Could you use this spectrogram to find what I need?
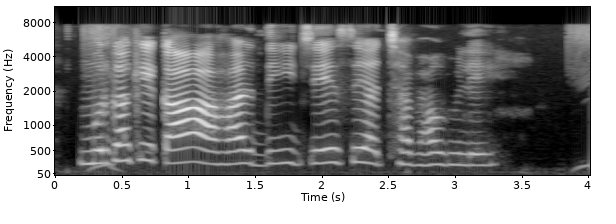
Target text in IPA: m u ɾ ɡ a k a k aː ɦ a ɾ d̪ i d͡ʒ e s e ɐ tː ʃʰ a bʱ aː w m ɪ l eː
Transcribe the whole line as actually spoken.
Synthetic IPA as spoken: m ʊ ɾ ɡ a k e k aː ɦ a ɾ d̪ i d͡ʒ e s e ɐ tː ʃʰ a bʱ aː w m ɪ l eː

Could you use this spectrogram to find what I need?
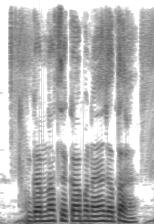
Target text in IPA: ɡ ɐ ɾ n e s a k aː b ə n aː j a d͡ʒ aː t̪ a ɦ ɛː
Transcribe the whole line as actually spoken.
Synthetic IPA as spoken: ɡ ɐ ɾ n a s e k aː b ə n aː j a d͡ʒ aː t̪ a ɦ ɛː

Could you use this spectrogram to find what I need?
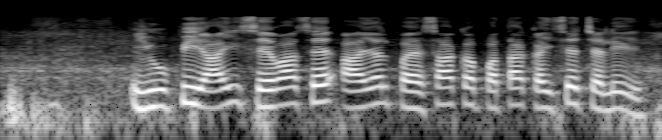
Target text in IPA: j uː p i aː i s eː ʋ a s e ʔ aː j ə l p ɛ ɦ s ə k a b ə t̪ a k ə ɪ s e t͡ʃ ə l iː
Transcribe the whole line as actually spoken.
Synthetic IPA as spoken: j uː p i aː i s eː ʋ a s e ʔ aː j ə l p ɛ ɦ s a k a p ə t̪ a k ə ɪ s e t͡ʃ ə l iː

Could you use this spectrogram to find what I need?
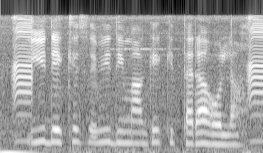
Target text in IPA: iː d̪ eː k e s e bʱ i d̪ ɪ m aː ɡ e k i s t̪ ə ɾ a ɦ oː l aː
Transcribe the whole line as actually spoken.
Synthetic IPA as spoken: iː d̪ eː kʰ e s e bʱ i d̪ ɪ m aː ɡ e k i t̪ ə ɾ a ɦ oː l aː

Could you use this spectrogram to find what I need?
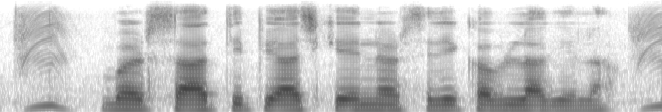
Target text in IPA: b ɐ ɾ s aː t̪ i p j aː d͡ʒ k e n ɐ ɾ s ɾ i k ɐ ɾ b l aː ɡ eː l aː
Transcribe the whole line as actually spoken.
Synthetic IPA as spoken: b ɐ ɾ s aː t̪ i p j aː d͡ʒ k e n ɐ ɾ s ɾ i k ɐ b l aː ɡ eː l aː

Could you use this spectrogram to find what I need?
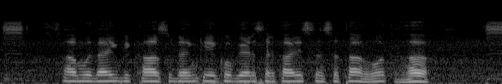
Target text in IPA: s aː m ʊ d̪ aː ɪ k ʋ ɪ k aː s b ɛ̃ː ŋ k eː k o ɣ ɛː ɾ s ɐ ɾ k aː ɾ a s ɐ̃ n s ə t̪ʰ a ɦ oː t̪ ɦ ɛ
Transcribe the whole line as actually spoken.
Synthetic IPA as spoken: s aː m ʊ d̪ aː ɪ k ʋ ɪ k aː s b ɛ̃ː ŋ k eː k o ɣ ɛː ɾ s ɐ ɾ k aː ɾ i s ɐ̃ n s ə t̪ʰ a ɦ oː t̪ ɦ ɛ

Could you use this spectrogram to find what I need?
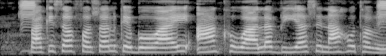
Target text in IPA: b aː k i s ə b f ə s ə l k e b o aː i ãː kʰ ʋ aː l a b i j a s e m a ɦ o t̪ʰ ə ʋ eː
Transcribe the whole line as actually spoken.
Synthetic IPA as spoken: b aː k i s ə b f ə s ə l k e b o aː i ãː kʰ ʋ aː l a b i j a s e n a ɦ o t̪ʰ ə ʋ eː

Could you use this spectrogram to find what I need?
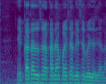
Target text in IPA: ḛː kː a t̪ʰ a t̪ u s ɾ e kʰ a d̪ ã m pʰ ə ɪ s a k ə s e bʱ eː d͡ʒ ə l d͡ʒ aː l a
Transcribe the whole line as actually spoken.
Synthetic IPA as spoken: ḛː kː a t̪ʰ a d̪ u s ɾ a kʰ a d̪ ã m p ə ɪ s a k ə s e bʱ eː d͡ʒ ə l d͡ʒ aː l a

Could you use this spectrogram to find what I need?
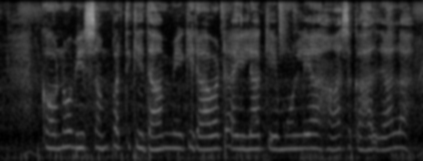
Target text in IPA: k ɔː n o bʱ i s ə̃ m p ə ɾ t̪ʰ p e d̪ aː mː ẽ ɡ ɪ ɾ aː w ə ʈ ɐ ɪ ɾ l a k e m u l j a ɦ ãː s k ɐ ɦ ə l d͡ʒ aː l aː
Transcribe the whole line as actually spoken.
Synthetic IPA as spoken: k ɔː n o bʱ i s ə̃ m p ə ɾ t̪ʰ k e d̪ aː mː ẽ ɡ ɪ ɾ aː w ə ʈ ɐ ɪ l a k e m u l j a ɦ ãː s k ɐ ɦ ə l d͡ʒ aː l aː

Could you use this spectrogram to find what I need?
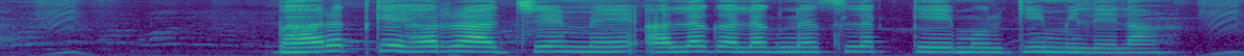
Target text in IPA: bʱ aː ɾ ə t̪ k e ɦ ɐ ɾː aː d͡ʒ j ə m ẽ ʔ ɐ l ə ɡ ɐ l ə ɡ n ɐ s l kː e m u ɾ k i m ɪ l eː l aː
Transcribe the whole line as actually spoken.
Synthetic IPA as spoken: bʱ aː ɾ ə t̪ k e ɦ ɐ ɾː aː d͡ʒ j ə m ẽ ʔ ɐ l ə ɡ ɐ l ə ɡ n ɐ s l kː e m ʊ ɾ ɡ i m ɪ l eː l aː

